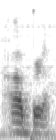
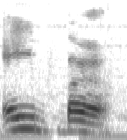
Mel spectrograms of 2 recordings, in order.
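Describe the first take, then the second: First: It is said with a French pronunciation. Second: It is said with an English pronunciation. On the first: "Donc nous ça fait able" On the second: "Et eux c'est able"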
